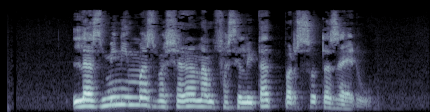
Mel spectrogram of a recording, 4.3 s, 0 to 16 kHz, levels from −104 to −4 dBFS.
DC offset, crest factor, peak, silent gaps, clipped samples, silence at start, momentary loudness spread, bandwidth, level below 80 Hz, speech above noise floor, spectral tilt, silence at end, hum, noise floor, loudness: under 0.1%; 20 dB; -10 dBFS; none; under 0.1%; 0.75 s; 10 LU; 11.5 kHz; -86 dBFS; 44 dB; -4 dB/octave; 0.65 s; none; -73 dBFS; -30 LUFS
